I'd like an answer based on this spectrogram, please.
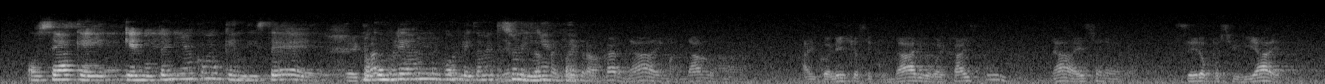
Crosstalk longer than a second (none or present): present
